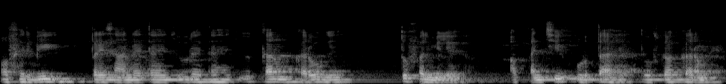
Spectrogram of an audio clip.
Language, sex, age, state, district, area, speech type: Hindi, male, 45-60, Uttar Pradesh, Lucknow, rural, spontaneous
